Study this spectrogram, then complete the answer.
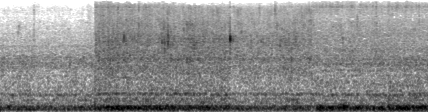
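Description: Meat sizzles in a hot pan.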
